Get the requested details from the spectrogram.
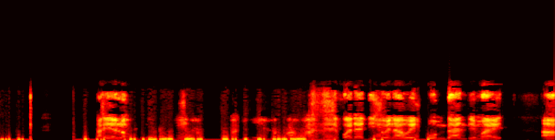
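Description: A young man speaks loudly over an online call.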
